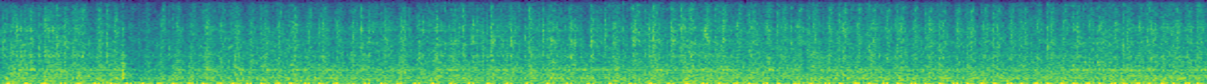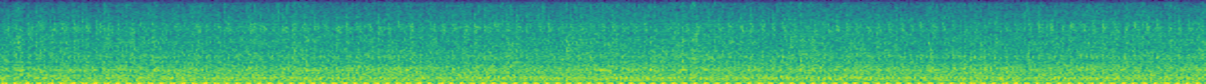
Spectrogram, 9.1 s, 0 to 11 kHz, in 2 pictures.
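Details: 2007 McLane reel mower small single-cylinder engine after a carb clean, running on choke at fast throttle on fuel poured into the carburetor bowl, no tank fitted. Fires right up and holds a fast, fairly even popping run; normal running, kill switch works.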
